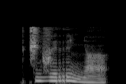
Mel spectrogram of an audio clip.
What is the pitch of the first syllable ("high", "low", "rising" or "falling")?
high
